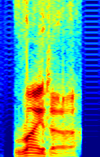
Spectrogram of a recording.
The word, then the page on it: rider: British English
